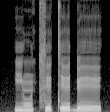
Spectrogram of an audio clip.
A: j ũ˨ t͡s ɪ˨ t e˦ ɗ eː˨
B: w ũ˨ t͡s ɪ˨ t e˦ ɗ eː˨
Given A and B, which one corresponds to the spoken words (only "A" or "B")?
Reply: A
